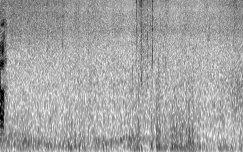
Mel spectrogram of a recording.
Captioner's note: wind blowing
